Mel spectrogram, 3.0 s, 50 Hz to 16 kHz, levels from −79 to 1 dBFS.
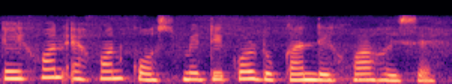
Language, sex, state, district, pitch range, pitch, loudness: Assamese, female, Assam, Sonitpur, 255-300 Hz, 275 Hz, -12 LUFS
